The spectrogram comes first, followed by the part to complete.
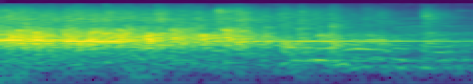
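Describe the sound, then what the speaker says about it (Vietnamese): Applause from a quiz show audience cheering on the contestants, a steady dense wash of clapping that holds fairly loud throughout and eases slightly toward the end. "các bạn cổ động viên thân mến hãy dành cho các thí sinh của chúng ta một tràng pháo tay thật lớn"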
